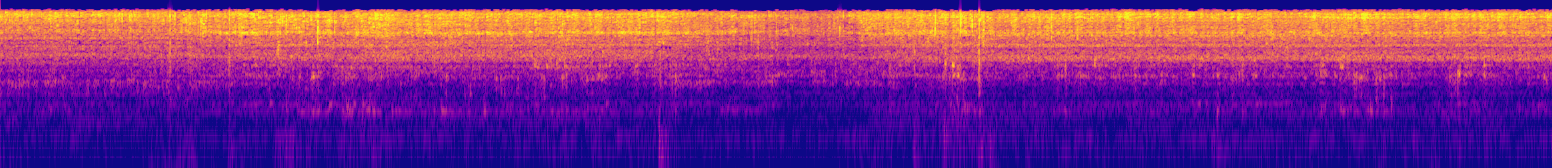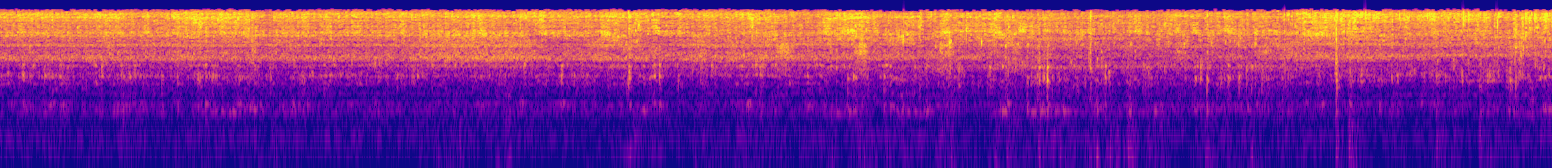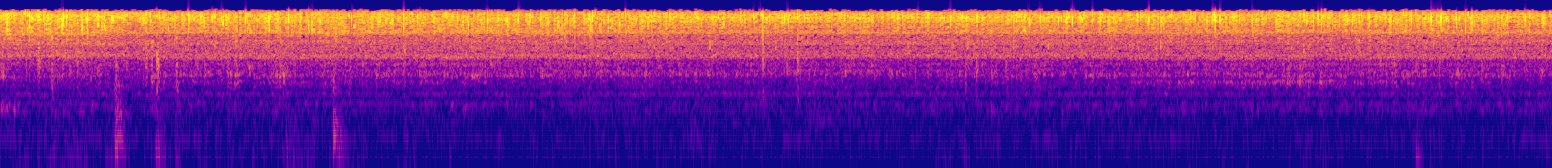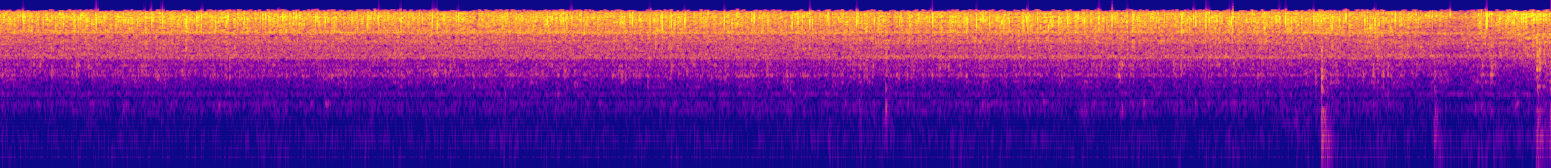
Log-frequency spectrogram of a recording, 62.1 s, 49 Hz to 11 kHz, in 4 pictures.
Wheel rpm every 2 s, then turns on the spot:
0, 0, 0, 0, 0, 0, 0, 0, 0, 0, 0, 0, 0, 0, 0, 0, 0, 0, 0, 0, 0, 0, 0, 0, 0, 0, 0, 0, 0, 0, 0.
none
